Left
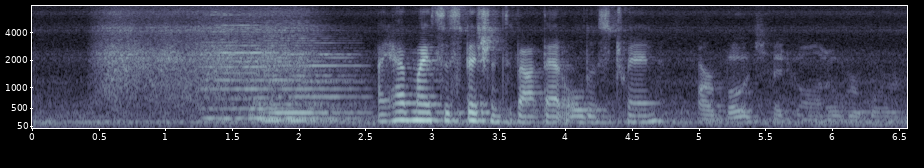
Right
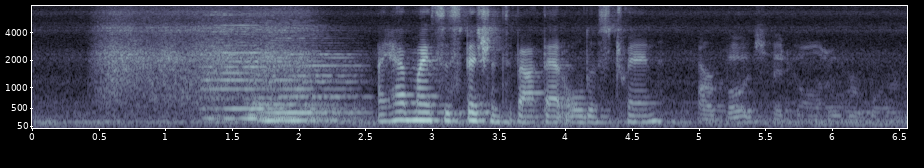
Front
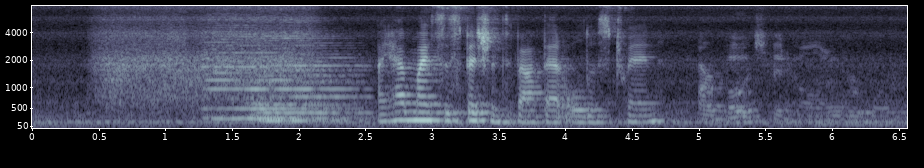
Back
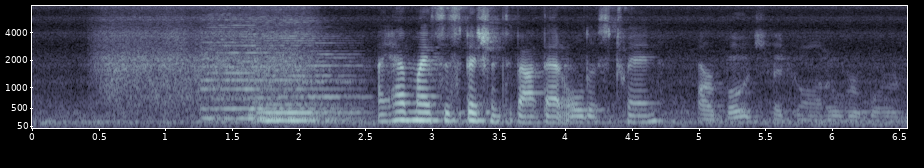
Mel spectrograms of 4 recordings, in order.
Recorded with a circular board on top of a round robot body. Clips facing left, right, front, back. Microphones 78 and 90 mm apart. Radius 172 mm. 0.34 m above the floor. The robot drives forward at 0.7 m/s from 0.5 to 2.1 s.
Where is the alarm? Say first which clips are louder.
Right 3 dB, back 2 dB; 165° right, 4 m.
